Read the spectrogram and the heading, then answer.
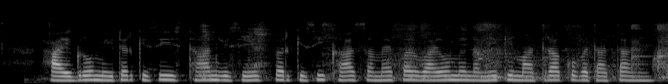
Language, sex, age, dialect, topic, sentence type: Hindi, female, 18-24, Awadhi Bundeli, agriculture, statement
